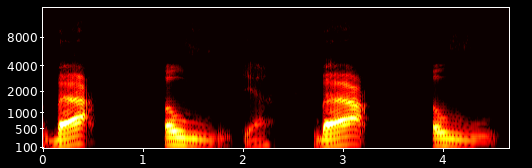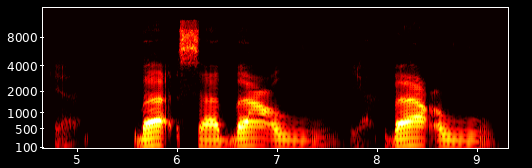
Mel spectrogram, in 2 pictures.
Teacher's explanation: Tidak ada kolkolahnya di sini. Dan jangan sampai berubah menjadi huruf T.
